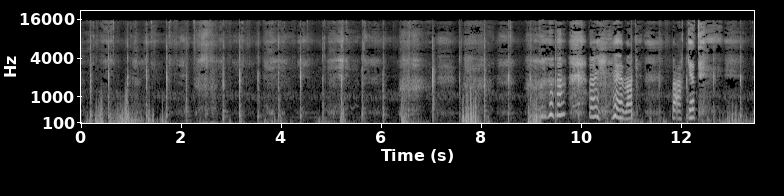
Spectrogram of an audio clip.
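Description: Footsteps climb stone stairs at a steady pace.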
